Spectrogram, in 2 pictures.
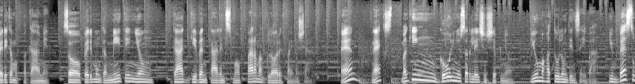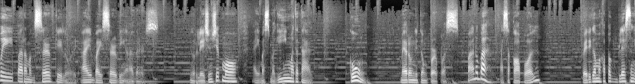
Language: Filipino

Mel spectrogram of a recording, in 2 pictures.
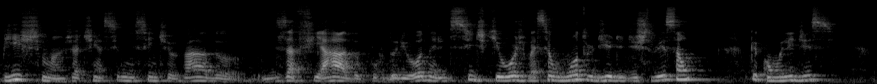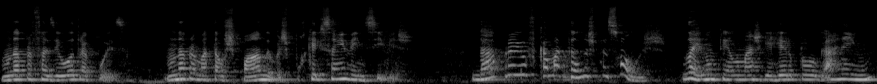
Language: Portuguese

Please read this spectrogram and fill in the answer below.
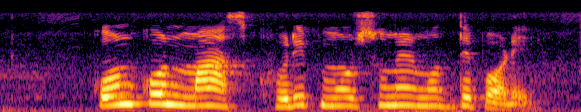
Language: Bangla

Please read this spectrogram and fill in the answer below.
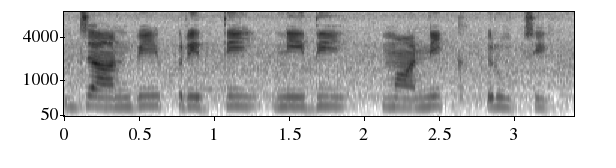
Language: Dogri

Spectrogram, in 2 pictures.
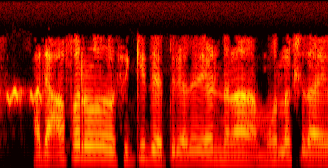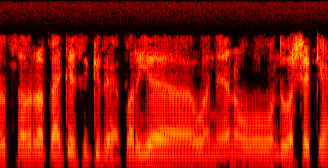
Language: Kannada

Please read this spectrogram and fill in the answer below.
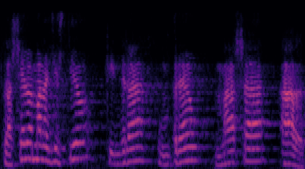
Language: Catalan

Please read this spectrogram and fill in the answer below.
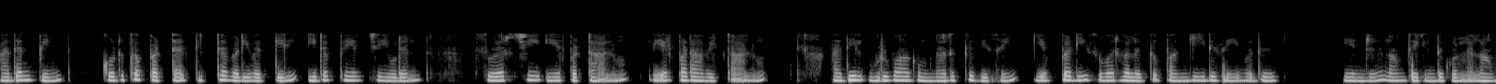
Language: Tamil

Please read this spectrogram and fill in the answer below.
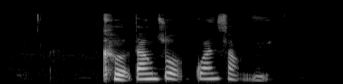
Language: Chinese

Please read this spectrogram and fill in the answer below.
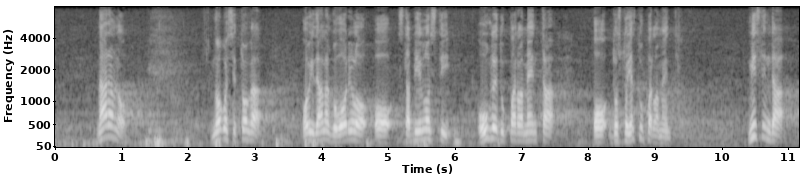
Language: Serbian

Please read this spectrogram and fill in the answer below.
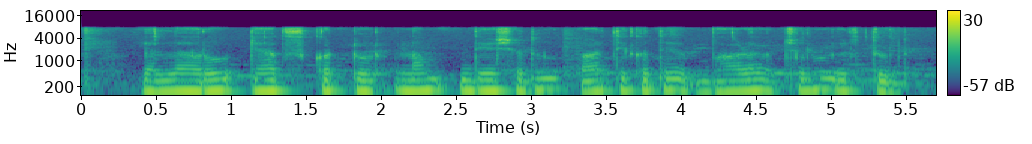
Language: Kannada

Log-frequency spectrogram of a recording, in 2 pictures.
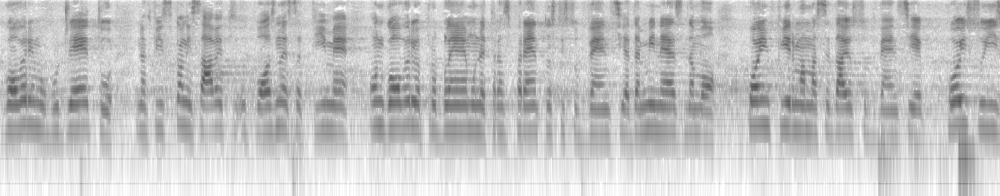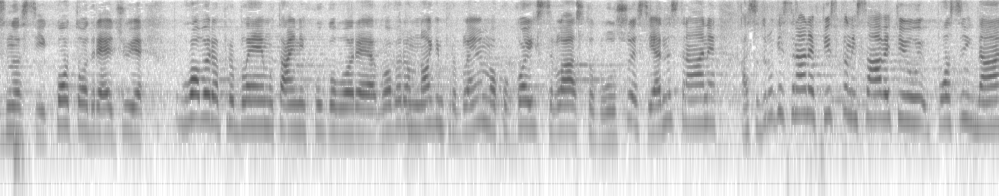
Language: Serbian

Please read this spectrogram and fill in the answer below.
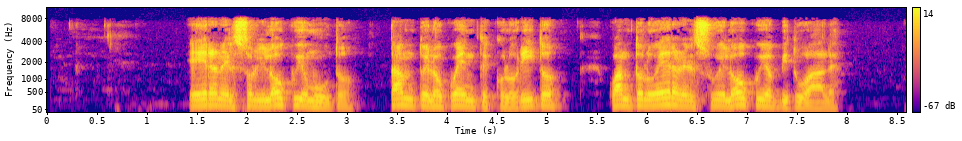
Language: Italian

